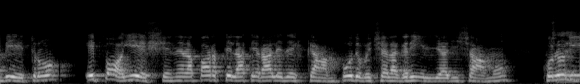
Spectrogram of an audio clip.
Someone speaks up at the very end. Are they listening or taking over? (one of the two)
listening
